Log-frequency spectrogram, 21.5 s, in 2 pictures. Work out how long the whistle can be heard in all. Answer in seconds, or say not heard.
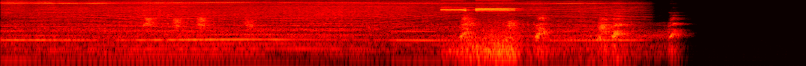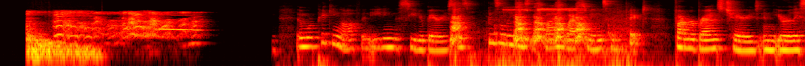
3 s.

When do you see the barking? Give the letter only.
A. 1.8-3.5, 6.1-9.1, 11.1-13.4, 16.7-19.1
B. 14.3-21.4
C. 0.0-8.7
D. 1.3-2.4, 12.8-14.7
A.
